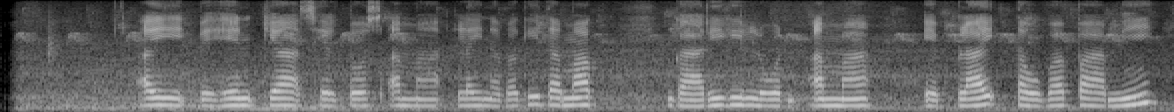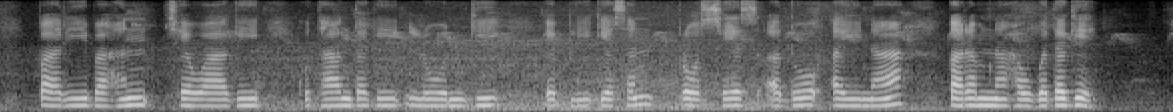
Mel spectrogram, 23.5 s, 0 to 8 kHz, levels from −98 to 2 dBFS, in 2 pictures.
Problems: background sounds at intervals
